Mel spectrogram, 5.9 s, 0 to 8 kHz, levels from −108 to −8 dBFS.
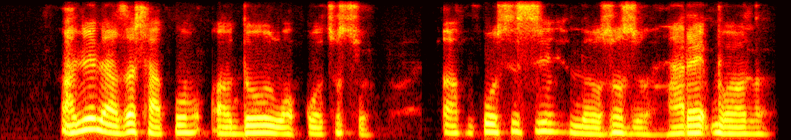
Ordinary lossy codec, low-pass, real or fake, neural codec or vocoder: Opus, 24 kbps; 7.2 kHz; fake; codec, 16 kHz, 2 kbps, FunCodec, trained on Chinese and English, 25 frames a second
